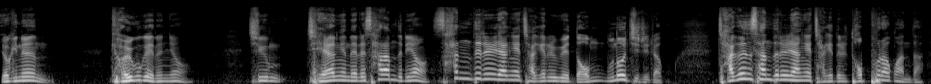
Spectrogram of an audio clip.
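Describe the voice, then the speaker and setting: Male pastor, sermon. Higher-pitched voice, swoops up and down, earnest and emphatic, dry close sound. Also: sing-song, a little fast, dry recording. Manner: earnest, emphatic preaching with rhetorical questions.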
